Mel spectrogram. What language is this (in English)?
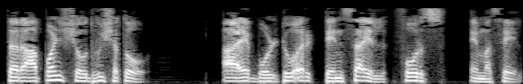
Marathi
